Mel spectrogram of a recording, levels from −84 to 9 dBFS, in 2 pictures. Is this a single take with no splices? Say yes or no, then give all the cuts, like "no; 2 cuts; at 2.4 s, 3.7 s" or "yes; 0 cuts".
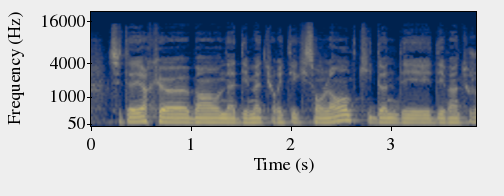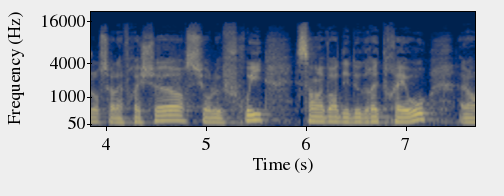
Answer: yes; 0 cuts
